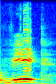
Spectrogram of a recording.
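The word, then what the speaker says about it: weight: किया जाता है तो वेट को मेजर करने के लिए। तो वेट के स्पेलिंग हैं डब्ल्यू ई आई जी एच टी, वेट। आप देखें कि इसमें जी एच जो है वो साइलेंट है।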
